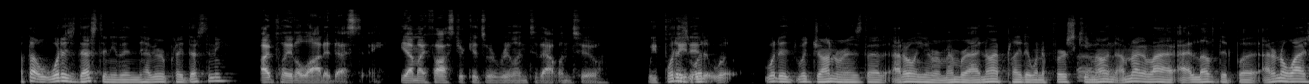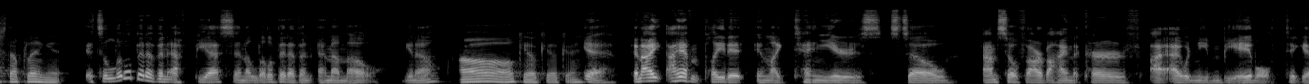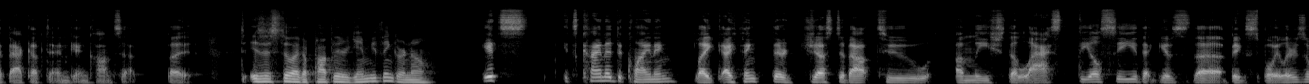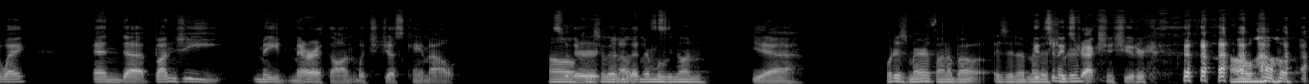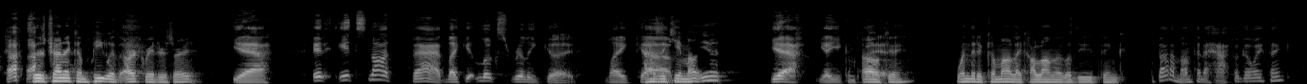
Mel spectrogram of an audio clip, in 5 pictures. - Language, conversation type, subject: English, unstructured, Which video game stories have stayed with you, and what about them still resonates with you?
- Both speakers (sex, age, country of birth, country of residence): male, 25-29, United States, United States; male, 40-44, United States, United States
- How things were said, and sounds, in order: tapping; laughing while speaking: "wow"; laugh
